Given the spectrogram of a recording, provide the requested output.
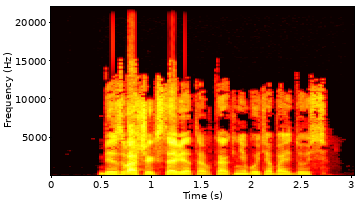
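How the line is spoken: Irritated snapping. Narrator (Russian): Не выдержав, огрызнулся Дориан

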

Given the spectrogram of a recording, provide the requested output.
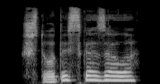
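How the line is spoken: Suspiciously even tone. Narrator (Russian): подозрительно ровным тоном переспросил Шейн

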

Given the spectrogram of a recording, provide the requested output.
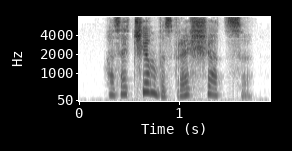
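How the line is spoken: Quiet question. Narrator (Russian): тихо спросила она

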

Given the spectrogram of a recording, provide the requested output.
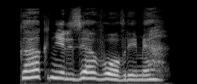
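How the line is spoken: Relieved exhale. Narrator (Russian): облегченно выдохнула

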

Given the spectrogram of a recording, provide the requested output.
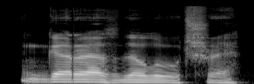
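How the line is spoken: Sleepy reply. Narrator (Russian): сонно отозвался Эш

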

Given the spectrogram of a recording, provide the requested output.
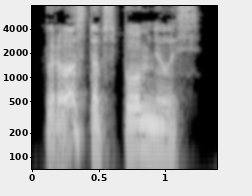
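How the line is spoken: Muttering under breath. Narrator (Russian): пробормотал Роган себе под нос

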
